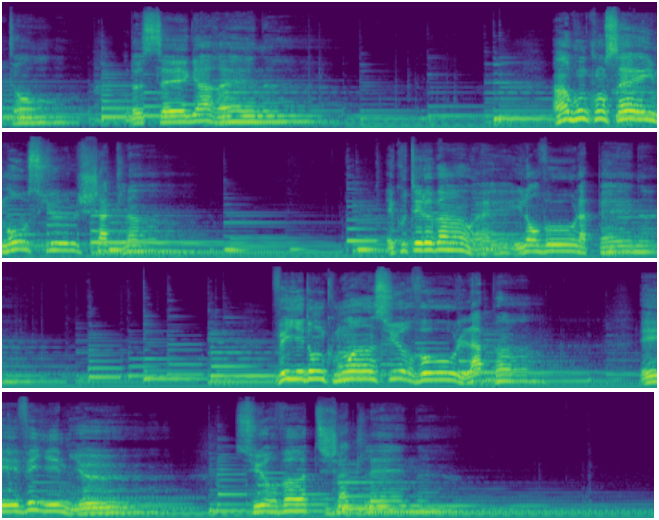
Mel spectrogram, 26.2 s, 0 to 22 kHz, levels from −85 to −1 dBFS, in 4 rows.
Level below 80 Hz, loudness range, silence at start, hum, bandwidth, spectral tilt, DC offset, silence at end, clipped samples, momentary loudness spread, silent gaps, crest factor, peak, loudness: -44 dBFS; 7 LU; 0 s; none; 19 kHz; -5.5 dB/octave; under 0.1%; 0 s; under 0.1%; 22 LU; none; 18 dB; -2 dBFS; -18 LUFS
